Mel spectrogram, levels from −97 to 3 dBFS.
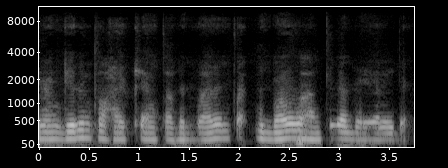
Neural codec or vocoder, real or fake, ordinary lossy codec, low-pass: codec, 44.1 kHz, 2.6 kbps, DAC; fake; MP3, 64 kbps; 9.9 kHz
